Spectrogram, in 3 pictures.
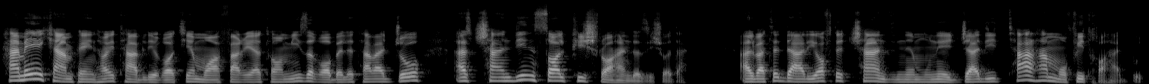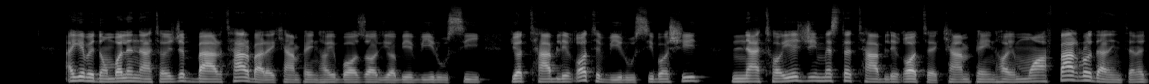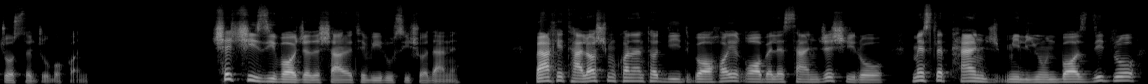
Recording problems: none

